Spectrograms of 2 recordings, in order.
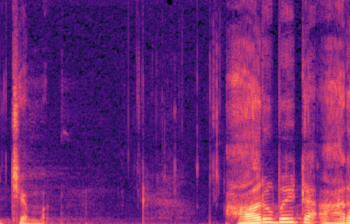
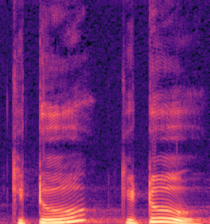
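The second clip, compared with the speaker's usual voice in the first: drawn-out searching call, raised pitch; 4 semitones higher, slower than usual. A narrator's reading. Grandmother looks for Kittu on the veranda, calling out. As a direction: call the name, rising then falling. Grandmother calls for missing boy.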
